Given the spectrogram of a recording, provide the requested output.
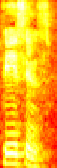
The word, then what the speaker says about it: patience: और देखिए एक एग्जांपल ले लीजिए, मान लीजिए मैंने यहाँ लिख दिया पेशेंस, PATIENCE, उच्चारण करते हैं पेशेंस, ठीक है। पेशेंस में जो देखिए सी ई से स होता है, एन से जो है न हो गया, पी ए से पे हो गया, लेकिन से के लिए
